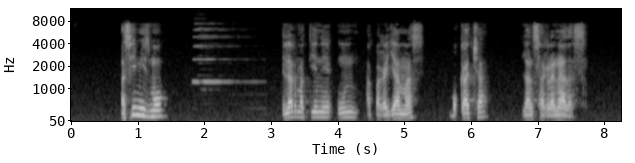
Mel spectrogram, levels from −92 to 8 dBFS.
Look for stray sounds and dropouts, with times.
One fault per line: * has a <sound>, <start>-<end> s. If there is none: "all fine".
* has a squeak, 1.8-2.9 s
